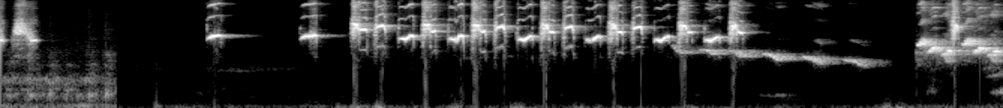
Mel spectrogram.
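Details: Crested jay song used as a lure so listening birds respond. Opens with a few isolated chirps, then a dense run of quick high notes that ends in a falling slurred phrase, followed by another burst.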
